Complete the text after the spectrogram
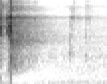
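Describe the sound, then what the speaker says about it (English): A single quick pop and hiss of a cold drink can being cracked open in a garage, close and crisp, fading into quiet. "first things first, cracking a cold one for the boys"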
